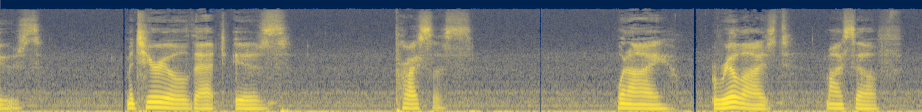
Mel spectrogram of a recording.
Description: A woman giving a speech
